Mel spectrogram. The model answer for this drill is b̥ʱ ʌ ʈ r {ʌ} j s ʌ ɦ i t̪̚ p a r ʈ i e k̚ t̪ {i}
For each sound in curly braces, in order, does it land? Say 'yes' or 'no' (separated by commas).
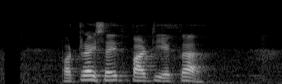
no, no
